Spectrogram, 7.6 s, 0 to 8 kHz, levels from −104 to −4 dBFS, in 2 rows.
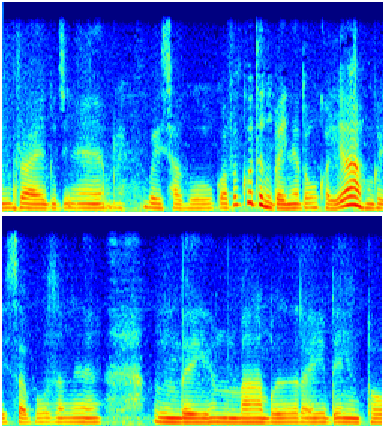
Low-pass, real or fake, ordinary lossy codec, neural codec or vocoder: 7.2 kHz; fake; none; codec, 24 kHz, 0.9 kbps, WavTokenizer, medium speech release version 2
